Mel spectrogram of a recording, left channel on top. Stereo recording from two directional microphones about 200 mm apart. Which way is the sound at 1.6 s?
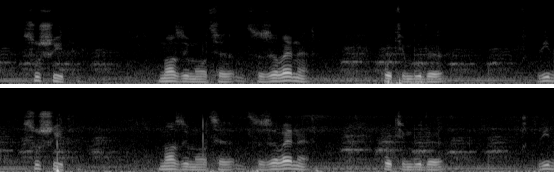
15° left (ahead or behind).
